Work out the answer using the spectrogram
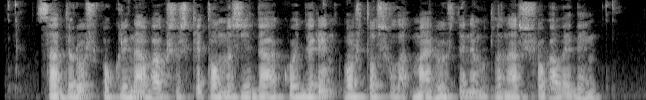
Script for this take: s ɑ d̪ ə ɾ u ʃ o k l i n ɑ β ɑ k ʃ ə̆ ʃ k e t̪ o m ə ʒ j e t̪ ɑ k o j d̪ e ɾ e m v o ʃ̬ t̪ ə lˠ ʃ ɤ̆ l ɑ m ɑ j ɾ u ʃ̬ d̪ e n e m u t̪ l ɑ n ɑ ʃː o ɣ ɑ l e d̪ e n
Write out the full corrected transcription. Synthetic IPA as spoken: s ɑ d̪ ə ɾ u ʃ o k l i n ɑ β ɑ k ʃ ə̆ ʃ k e t̪ o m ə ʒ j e d̪ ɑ k o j d̪ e ɾ e n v o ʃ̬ t̪ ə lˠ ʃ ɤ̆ l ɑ m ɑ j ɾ u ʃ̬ d̪ e n e m u t̪ l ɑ n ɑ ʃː o ɣ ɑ l e d̪ e n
